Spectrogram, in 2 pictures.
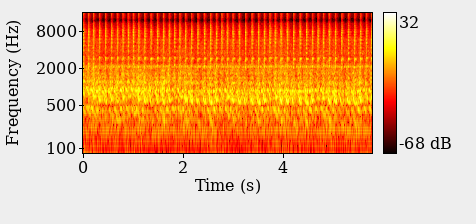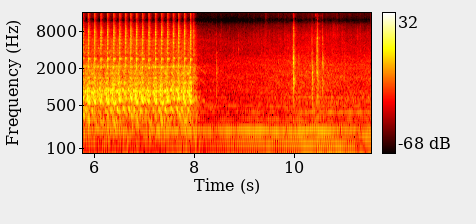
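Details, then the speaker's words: Race boat engine started on water hose after two years sitting: rough, loud run with fast regular clicking about two per second, then cuts out; owner thinks the clicking is the coil, unconfirmed. "we got enough movement there that clicking you're here and it's actually the coil I think"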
